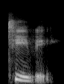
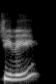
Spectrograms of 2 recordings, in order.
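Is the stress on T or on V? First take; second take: T; V. First: The stress is on the T. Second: The stress is on the V. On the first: "I have heard other people say T V" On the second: "On the V"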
